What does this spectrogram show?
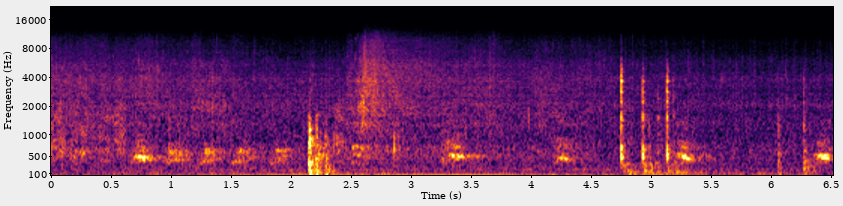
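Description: Food sizzling steadily as it fries in oil, with a sharp clack of a utensil against a pan about two seconds in and a few lighter clicks near five seconds.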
